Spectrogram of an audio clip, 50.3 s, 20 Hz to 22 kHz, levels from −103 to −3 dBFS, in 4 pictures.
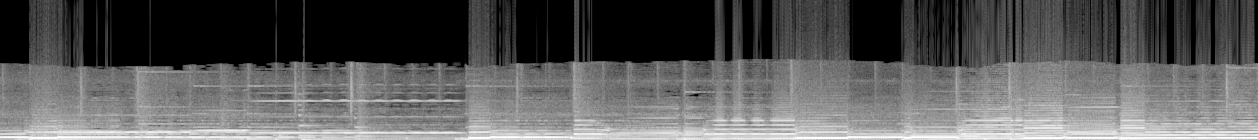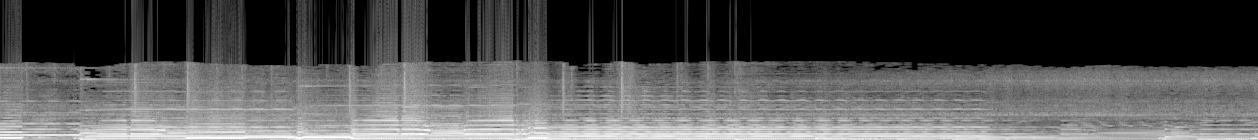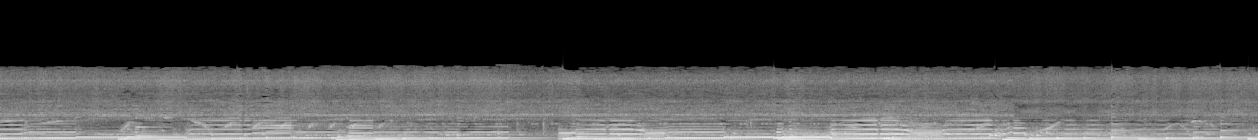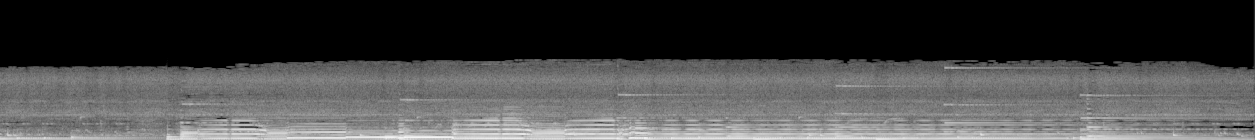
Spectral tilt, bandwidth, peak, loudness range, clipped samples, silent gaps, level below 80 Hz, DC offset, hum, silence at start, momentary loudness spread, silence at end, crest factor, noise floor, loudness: -5 dB/octave; 12.5 kHz; 0 dBFS; 15 LU; 0.7%; none; -32 dBFS; under 0.1%; none; 0 s; 17 LU; 0.05 s; 10 dB; -35 dBFS; -10 LUFS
